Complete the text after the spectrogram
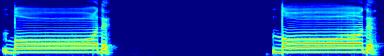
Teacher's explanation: زبان کی سائیڈ کو ہم اوپر کی داڑھوں کی جڑ کے ساتھ ٹچ کریں گے تو ضاد نکل آئے گا · ضاد یعنی کہ زبان کی سائیڈ اوپر کی داڑھوں کی جڑ سے لگ رہی ہے، اور پیچھے سے زبان چونکہ اٹھی ہوئی ہے، آواز بھی پر ہو گئی ہماری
